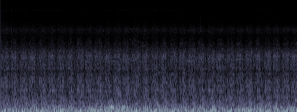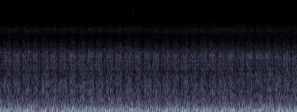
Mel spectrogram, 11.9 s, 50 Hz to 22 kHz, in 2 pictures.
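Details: PC200-8 with a crank/no-start complaint blamed on a defective common-rail pressure sensor (no rail pressure); here a steady low diesel rumble at an even idle, no misses or knocks, holding constant and healthy.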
